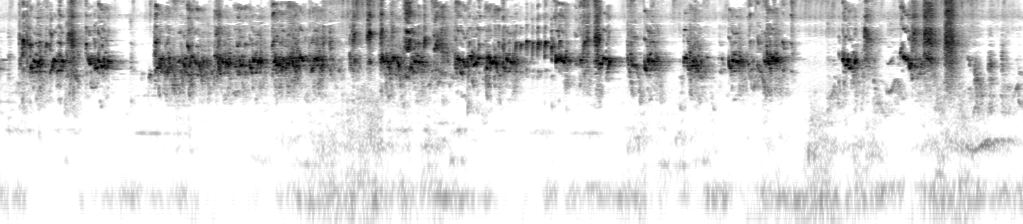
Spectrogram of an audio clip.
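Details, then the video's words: Morning budgerigar chirping: steady, high warbling chatter with rapid scratchy notes running almost without pause, over a low background hum. "Morning Budgie Sounds 🦜💕 | Bird Chirping Sound for Relaxation"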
